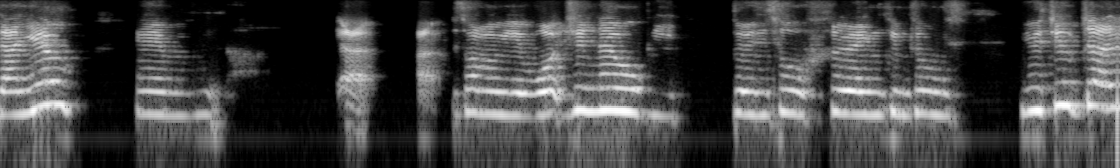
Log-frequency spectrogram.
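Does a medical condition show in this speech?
Yes: cerebral palsy.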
